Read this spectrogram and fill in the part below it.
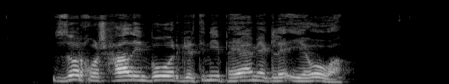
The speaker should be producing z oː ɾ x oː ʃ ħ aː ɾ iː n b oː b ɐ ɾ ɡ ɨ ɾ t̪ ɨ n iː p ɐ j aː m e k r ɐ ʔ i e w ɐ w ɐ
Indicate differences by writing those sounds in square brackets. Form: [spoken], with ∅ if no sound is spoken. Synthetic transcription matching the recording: z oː ɾ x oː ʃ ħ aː [l] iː n b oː [w] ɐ ɾ ɡ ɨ ɾ t̪ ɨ n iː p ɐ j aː m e k [l] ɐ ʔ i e w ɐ w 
